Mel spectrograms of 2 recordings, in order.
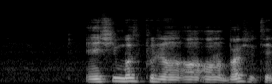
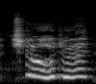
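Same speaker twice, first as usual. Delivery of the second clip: a much higher, louder wail on one word; mock crying; 4 dB louder than usual. Host mimicking the crying woman in the clip, mock tearful wail. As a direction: mimic her tearful voice, hammed up. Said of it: "she crying".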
